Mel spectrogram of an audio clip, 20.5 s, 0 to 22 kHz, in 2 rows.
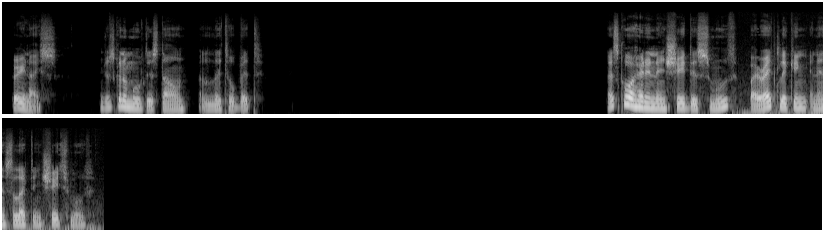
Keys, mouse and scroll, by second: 0.7 click, 0.7 scroll up 1, 1.0 scroll down 1, 1.2 g, 1.4 z, 2.6 shift+click, 2.9 middle click, 3.6-5.4 middle drag, 5.5 Tab, 5.7 scroll down 1, 5.8 middle click, 6.9 shift+middle click, 7.2 middle click, 7.6-8.2 scroll up 1, 8.2 right click, 9.4-11.3 right drag, 11.6-12.8 middle drag, 12.8 click, 13.0-14.4 middle drag, 14.4 scroll up 2, 14.7 middle click, 15.0 Tab, 15.2 middle click, 16.3 z, 16.5-18.9 middle drag, 18.9 z, 19.2 scroll down 1, 19.5-20.5 middle drag.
